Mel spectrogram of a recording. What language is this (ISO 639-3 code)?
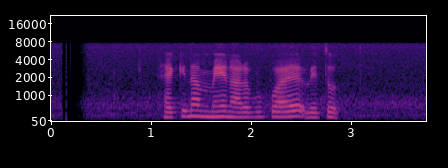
sin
